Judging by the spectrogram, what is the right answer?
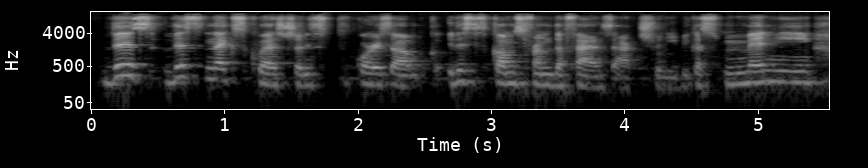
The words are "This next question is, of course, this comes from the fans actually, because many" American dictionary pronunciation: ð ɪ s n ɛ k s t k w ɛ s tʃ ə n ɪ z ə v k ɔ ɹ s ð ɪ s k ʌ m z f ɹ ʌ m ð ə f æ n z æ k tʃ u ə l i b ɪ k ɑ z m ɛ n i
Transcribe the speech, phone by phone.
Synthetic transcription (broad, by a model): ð ɪ s n ɛ k s t k w ɛ s tʃ ə n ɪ s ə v k ɔ ɹ s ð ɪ s k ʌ m s f ɹ ʌ m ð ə f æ n s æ k tʃ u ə l i b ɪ k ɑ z m ɛ n i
